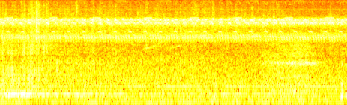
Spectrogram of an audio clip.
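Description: Steady, high-pitched chorus of crickets trilling without a break.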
